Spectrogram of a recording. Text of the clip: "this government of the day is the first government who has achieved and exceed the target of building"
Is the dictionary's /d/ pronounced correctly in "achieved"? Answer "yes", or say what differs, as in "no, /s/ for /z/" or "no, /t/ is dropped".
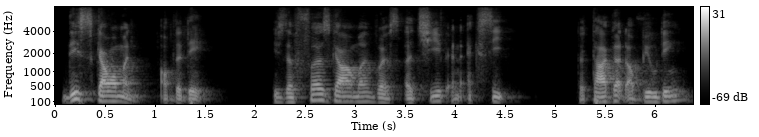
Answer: no, /d/ is dropped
